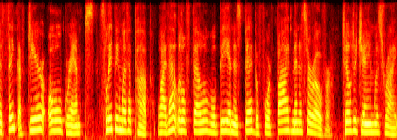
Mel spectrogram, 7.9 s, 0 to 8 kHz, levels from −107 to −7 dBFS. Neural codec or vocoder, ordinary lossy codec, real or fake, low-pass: none; Opus, 16 kbps; real; 7.2 kHz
